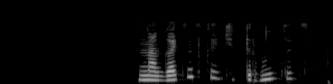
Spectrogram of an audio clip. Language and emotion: Russian, positive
